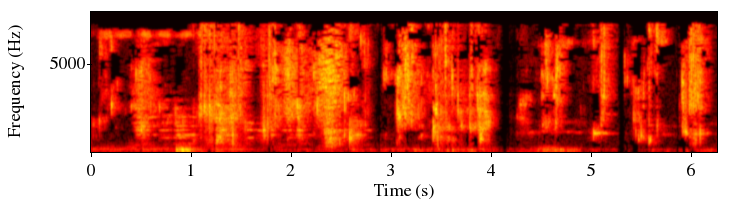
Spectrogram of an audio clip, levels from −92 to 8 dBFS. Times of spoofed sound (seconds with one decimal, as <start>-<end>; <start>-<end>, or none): 1.1-1.8; 3.5-4.4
